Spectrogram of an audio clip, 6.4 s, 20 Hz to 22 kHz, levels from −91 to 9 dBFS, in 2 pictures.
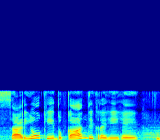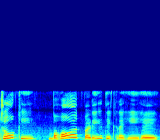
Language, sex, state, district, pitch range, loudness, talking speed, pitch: Hindi, female, Madhya Pradesh, Bhopal, 240-295 Hz, -16 LUFS, 120 wpm, 250 Hz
